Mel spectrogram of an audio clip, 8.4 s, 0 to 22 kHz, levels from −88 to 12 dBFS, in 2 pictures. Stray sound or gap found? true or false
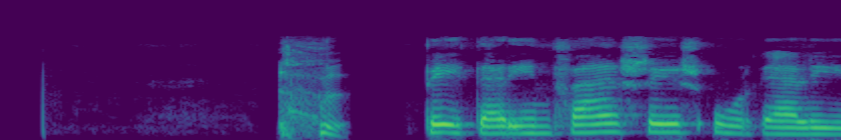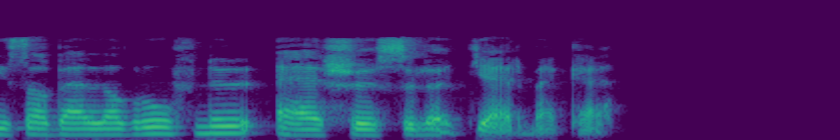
true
